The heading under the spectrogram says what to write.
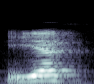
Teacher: یک کاف کا لائٹ سے ساؤنڈ آئے گا، قلقلہ نہیں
